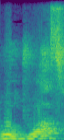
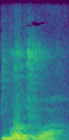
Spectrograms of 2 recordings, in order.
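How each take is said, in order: First: The word ends with an audible s sound. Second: The word ends without any s sound. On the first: The speaker calls it wrong. "এস এর যদি উচ্চারণ আসতো তাহলে এটা হলো বরজুয়াস হতো" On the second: The speaker calls it right. "এই শব্দটার উচ্চারণ আমরা করি"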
